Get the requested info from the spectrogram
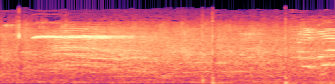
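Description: Busy indoor volleyball hall: a steady din of many voices echoing in a very large room, with a high-pitched tone held for about a second near the start and balls thudding on the hard court a few times in the second half.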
